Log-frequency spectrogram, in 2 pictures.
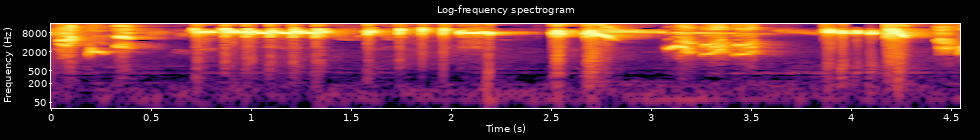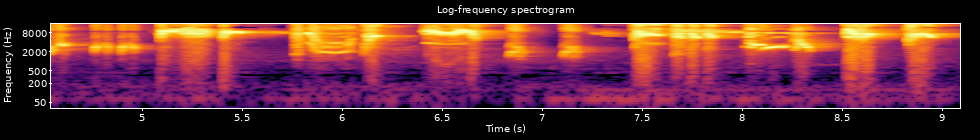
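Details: Orange-headed thrush pouring out rolling 'ngeroll' song meant to stimulate quiet birds to sing. Long run of high piercing whistles, rapid repeated chips and buzzy fragments, continuous with only brief breaks.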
